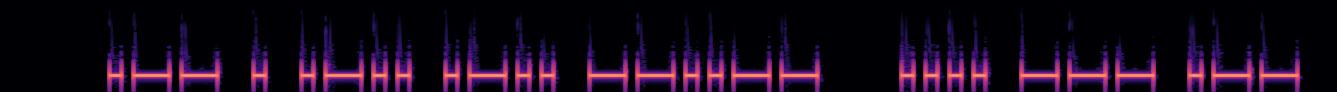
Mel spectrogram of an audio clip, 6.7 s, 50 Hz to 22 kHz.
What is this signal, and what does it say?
Morse code, heard as a keyed tone, about 20 wpm, 700 Hz. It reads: WELL, HOW
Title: Sentences from Top 200 Words 20wpm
